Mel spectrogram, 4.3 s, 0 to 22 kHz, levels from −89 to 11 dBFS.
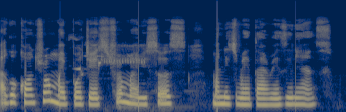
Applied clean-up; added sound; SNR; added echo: none; Bird; 19 dB; none.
